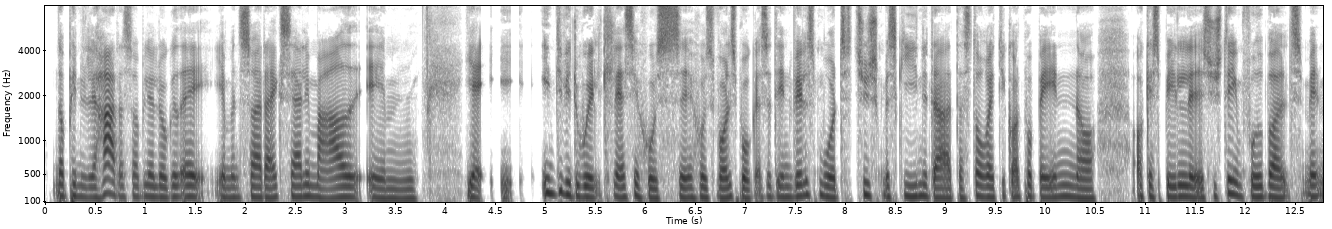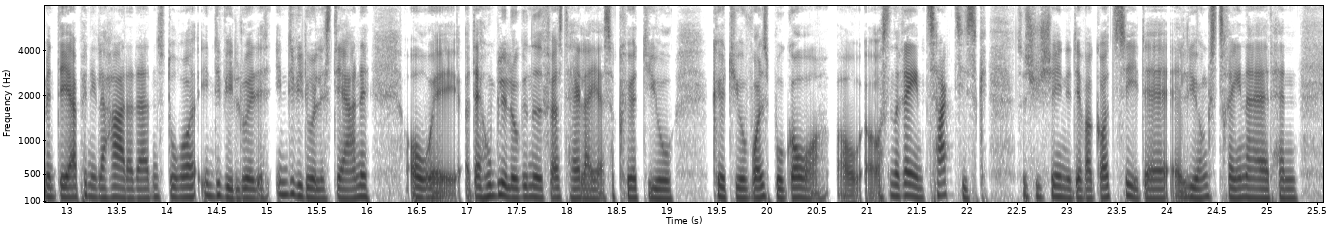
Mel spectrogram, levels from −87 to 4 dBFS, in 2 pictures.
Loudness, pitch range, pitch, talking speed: -19 LUFS, 145-160 Hz, 155 Hz, 220 wpm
